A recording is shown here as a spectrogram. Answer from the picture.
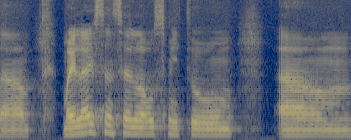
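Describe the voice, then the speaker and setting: Very slowly and at a medium pitch, a man with a Polish accent speaks with ordinary pitch variation on a very clean recording with a silent background. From Poland. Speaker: licensed property tax assessor. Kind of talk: workplace presentation. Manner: halting, many fillers.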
